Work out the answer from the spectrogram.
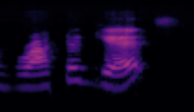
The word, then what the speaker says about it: Bracha Goetz: the interview started so so you have here brocco gets and i said it right yay me um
